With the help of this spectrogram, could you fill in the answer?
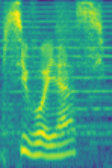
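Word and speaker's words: Psí vojáci: O que a gente vai ouvir hoje é uma banda de rock tcheca chamada Psi Vojace. É com J, mas perguntei pro meu amigo tcheco, ele disse que pronuncia-se como I. Então, Psi Vojace.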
